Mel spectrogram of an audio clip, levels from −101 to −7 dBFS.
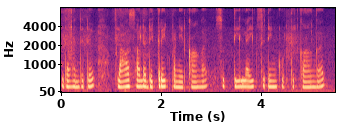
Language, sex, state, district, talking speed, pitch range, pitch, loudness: Tamil, female, Tamil Nadu, Nilgiris, 110 wpm, 200-215 Hz, 210 Hz, -18 LUFS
